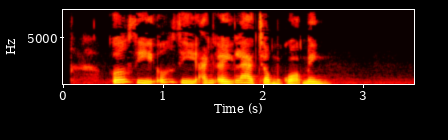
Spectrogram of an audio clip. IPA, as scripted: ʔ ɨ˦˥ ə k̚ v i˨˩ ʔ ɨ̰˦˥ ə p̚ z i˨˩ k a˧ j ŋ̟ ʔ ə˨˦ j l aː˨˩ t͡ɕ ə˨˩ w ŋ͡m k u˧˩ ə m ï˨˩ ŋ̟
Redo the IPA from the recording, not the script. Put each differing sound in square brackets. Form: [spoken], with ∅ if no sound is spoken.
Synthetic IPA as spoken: ʔ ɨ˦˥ ə k̚ [z] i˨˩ ʔ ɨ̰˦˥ ə [k̚] z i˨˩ [ʔ] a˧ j ŋ̟ ʔ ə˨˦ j l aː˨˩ t͡ɕ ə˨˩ w ŋ͡m k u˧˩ ə m ï˨˩ ŋ̟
